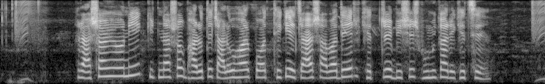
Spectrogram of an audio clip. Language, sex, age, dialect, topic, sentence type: Bengali, female, 18-24, Jharkhandi, agriculture, statement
